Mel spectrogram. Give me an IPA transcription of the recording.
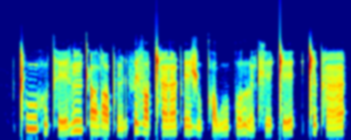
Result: ǁʰ uː˥ h u˩˧ tʰ eː˩˧ z ĩː˥ kʼ æ̃˧ dˤ uː˩ pʼ ĩ˩ r θ e˥ z ɒ˧˥ ǁʰ æ̃˧ ɾ æ̃˧˥ pʼ eː˧ ʒ u˩˧ kʰ ɒ˩ w uː˧ k o˧˥ lː ẽ˩˧ t x eː˩˧ ǁ e˧˥ | ǁ e˧ pʰ æ̃˩˧

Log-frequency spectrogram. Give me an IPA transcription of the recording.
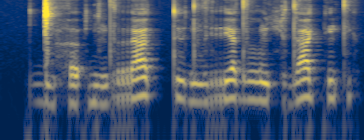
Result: ɡ͡ǀ ə̃ h ɐ ʔ ɟ ə̃ d r a tː y d ə̃ z rʲ a d lː ə̃ ç ʊ d a kʲ ɐ̃ tʲ

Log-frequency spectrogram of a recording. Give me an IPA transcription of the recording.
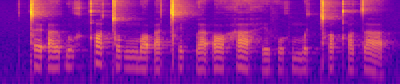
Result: ǀ ɛ ʔ a ə̯ ɓ o x qʰ ɔ ǀ o ŋ͡m ɒ ʔ a ǀʰ e ɡ͡b a ʔ ɒ h a h e f o x m ə ǀʰ o qʰ o t a

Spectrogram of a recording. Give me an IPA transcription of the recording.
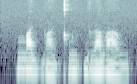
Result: m a˧ j b a˩˦ j kʰ w i˦˥ t̚ j ɯ˦˥ a̯ w a˧ w

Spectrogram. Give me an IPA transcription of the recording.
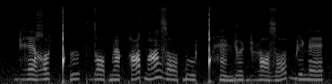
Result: ɖʱ ɛ˨˩ ʁ ʊ˧ ǃʼ ɯ˧ | d ɔ˨˩ b ɛ̃˨˩ q ʉ˩˥ dˤ ɛ̃˩˥ zˤ ʉ˨˩ ɓ u˨˩ ǃʰ ɛ̃˨˩ ɖ ɯ˨˩ ɖʱ ə˞˨˩ zˤ ʉ˩˥ b i˧ ɳ ɛ˧

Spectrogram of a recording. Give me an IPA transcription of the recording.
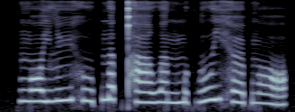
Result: ŋ ɔː˨ j l yː˧ h uː˨˥ p̚ n̪ ɐ˥ t̚ pʰ aː˨˧ w ɐ˨˧ n m ʊ˨ k̚ l uː˥ j h œː˨ p̚ ŋ ɔː˨˩

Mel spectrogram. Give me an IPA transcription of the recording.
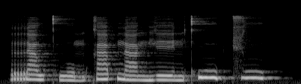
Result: r a˧ w kʰ w o˩˦ m k a˦˥ p̚ n a˧ ŋ j eː˧ n kʰ w u˥˩ ʔ t͡ɕ u˥˩ k̚

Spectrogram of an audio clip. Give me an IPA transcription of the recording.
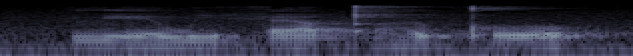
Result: lʲ eː w i h æ qʼ æ̤ u̯ kʼ o

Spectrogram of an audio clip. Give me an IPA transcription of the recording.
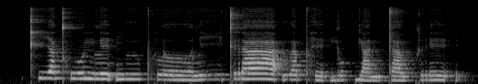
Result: kʰ i˥˩ a̯ kʰ w o˥˩ n l e˥˩ ʔ ŋ ɯː˦˥ pʰ l ɤː˨˩ l iː˧ t r aː˥˩ ʔ ɯ˥˩ a̯ pʰ e˨˩ ʔ j o˦˥ k̚ j a˩˦ n t a˧ w k r e˥˩ ʔ

